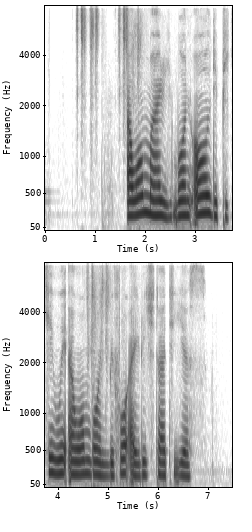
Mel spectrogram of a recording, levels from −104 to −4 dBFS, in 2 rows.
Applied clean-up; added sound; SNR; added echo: neural mask model RNNoise.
